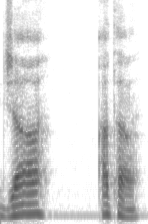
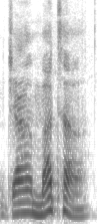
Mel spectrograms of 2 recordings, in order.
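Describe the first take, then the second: First: "Ja ata" said without the m, halting; wrong Japanese farewell. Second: "Ja mata" said as ja-ma-ta, Japanese style; Japanese farewell. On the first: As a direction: botch the Japanese goodbye as "Ja ata". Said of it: "that's not actually what they say". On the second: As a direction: say the Japanese goodbye "Ja mata" properly. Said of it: "They say". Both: Shown as a demonstration.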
